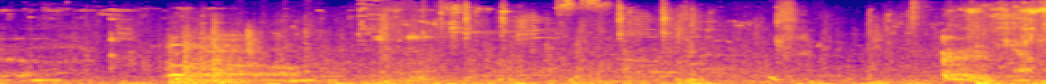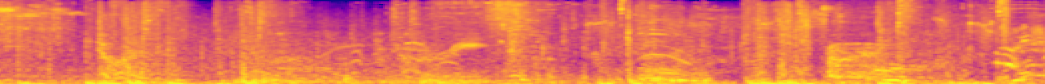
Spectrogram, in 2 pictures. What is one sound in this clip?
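A video game grenade launcher fires with sharp thumps.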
